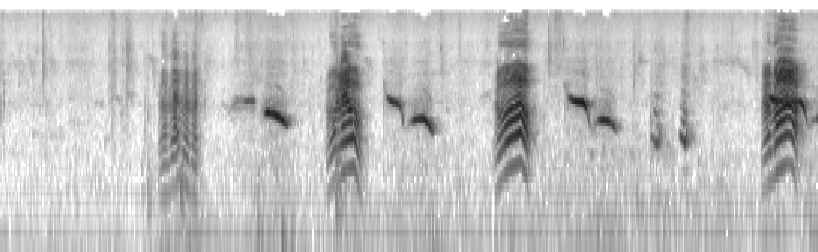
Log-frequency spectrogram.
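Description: Amazon parrot calling and whistling: three loud rising calls about two and a half seconds apart, each followed by a short falling whistle, with two brief notes near the end. The first two seconds are quiet.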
